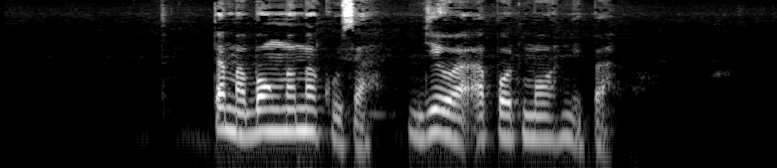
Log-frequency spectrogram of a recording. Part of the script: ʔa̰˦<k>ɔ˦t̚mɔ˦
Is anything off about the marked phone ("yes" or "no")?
yes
